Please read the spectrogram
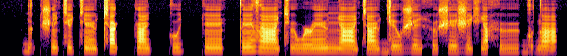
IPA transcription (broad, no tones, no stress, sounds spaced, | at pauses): ɡ ɜ k ʃ ẽ c e c ẽ y̯ cʰ a kː ã i̯ kː u i̯ kː ẽː tː ẽ z ãː cʰ ʉ w ɹ ẽ y̯ ɲ ãː c ã y̯ ɟ e u̯ ʒ e i̯ h ʉ ʃ e ʒ e ç ã h ʉː ɡ u d ã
